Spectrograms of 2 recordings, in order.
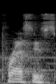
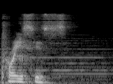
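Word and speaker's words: Precis: her name's pronunciation wrong I've always called her prees but it's preces preces priess priess that sounds bad I prefer prees priess Priestess I mean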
